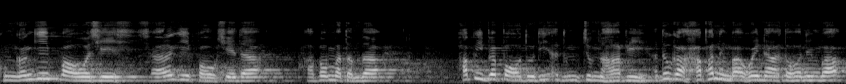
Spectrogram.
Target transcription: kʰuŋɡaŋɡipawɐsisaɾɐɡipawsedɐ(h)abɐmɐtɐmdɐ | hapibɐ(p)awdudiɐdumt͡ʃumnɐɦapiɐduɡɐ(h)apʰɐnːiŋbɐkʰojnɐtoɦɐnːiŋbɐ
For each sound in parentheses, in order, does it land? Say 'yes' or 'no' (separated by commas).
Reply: yes, yes, yes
